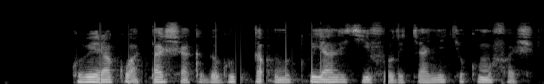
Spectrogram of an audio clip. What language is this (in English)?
Kinyarwanda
